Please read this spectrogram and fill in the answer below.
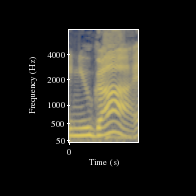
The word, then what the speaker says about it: nougat: And he's like, "Oh, that's not how you say it. It's you mean nougat?" – Oh, whoa.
